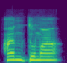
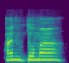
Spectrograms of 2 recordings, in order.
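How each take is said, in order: Both takes have the same delivery.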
